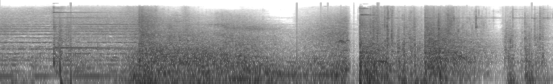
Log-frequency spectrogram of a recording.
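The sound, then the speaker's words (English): Gunfire in a video game, opening with a sharp shot and then a sustained, heavy booming roar, with another sharp crack partway through the dense barrage. “I'm just gonna shoot him in the leg.”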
